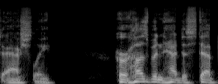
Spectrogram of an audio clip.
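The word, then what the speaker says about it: Ashliegh: A s H L I E G H pronounced Ashley.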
